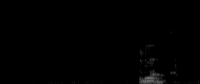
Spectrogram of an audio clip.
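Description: Near silence with two faint, short clicks about half a second in, then a brief snatch of a man's voice near the end.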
